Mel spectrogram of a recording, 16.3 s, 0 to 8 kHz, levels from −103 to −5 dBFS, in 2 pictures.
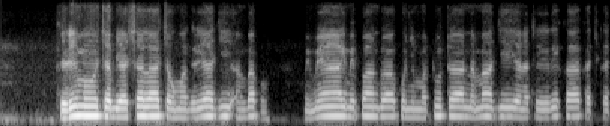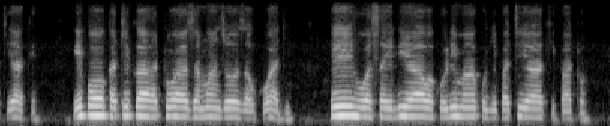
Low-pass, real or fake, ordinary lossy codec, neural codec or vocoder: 7.2 kHz; real; Opus, 16 kbps; none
